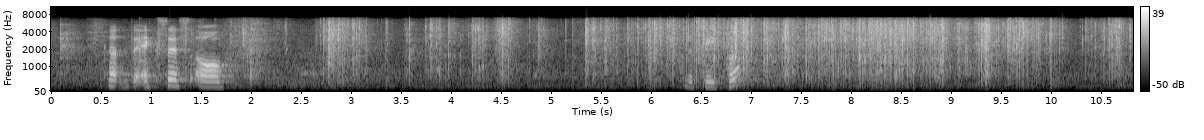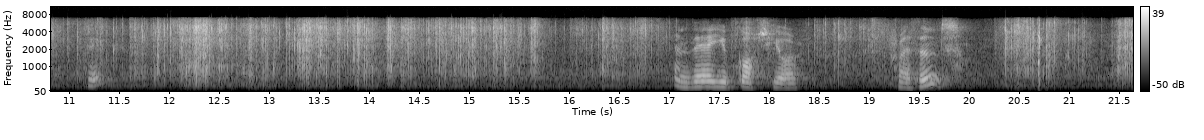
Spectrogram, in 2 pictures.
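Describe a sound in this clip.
Cellophane crinkles and rustles as hands wrap it.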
